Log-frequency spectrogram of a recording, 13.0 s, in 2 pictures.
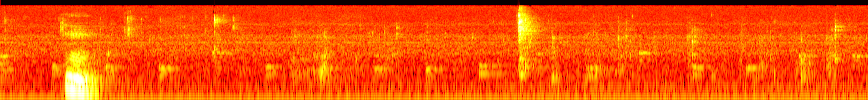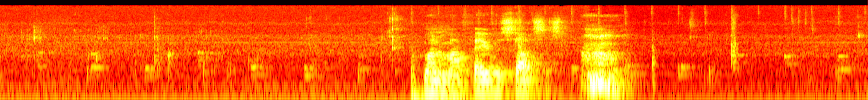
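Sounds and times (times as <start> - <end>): wet chewing and mouth smacks: 0.8 - 3.1, 3.8 - 8.1.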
